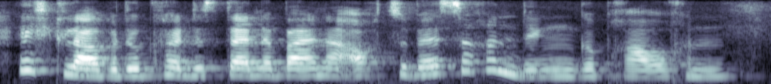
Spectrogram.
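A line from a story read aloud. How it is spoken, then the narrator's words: Laughing. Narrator (German): lachte der Hase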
